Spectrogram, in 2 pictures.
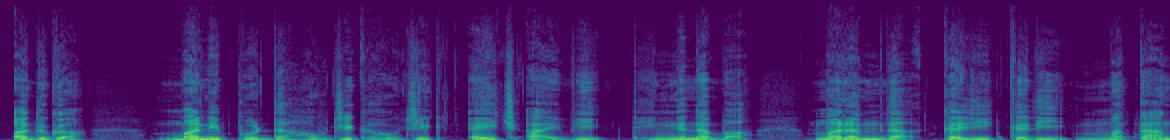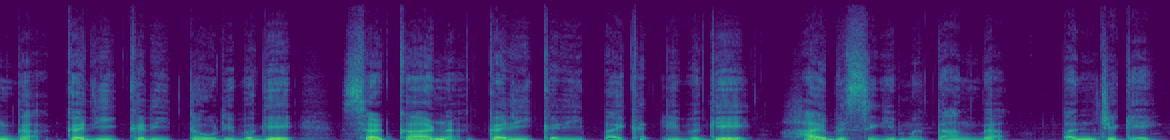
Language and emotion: Manipuri, neutral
